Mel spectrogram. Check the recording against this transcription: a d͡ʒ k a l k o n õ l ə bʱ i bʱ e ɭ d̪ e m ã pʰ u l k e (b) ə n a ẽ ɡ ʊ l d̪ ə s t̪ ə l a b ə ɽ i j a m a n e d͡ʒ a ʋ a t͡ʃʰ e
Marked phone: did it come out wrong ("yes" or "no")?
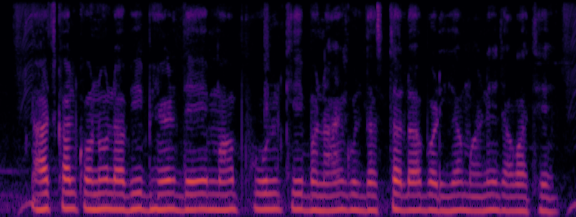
no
